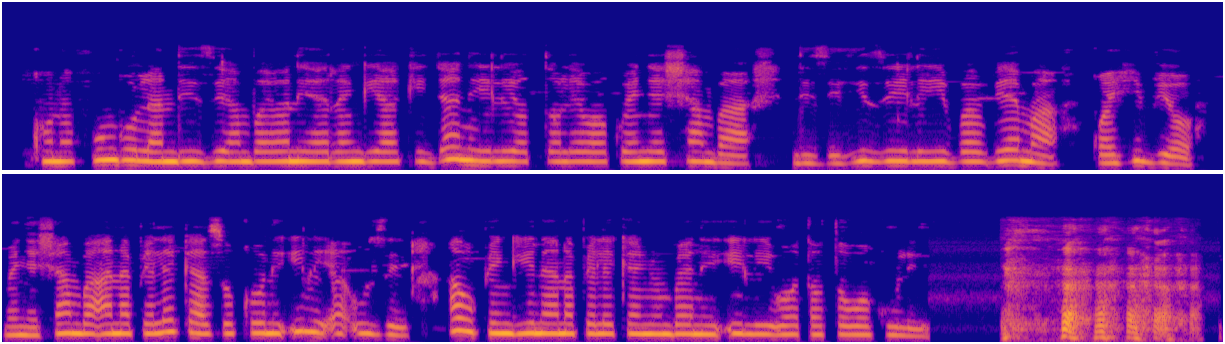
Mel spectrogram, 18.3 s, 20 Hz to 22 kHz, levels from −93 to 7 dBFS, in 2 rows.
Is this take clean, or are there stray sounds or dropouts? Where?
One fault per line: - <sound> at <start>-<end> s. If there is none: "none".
- laugh at 16.7-18.2 s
